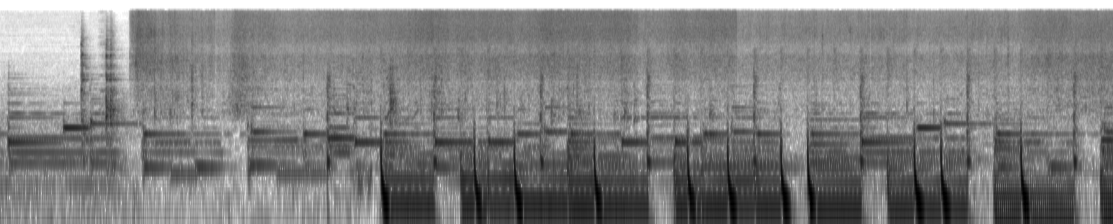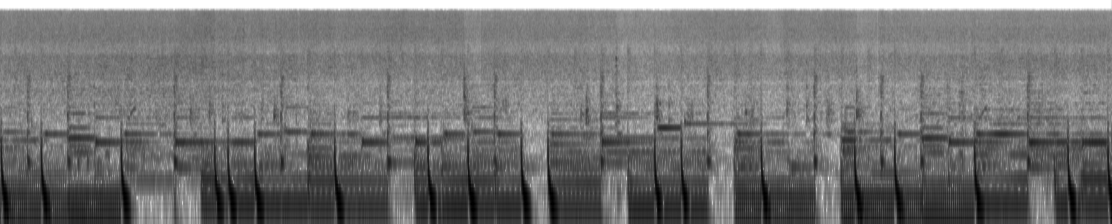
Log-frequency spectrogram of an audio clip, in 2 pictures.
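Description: Shrimp sizzling hard in hot oil in a frying pan as they are stir-fried. The sizzle starts suddenly about two seconds in and then runs steadily.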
